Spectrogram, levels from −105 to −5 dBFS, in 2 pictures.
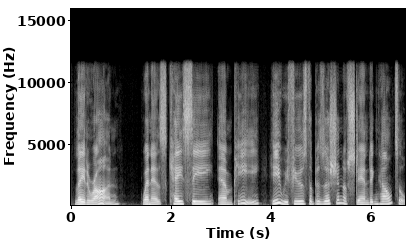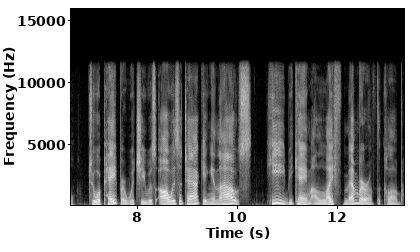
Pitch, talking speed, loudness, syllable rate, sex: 185 Hz, 155 wpm, -20 LUFS, 4.1 syllables/s, female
